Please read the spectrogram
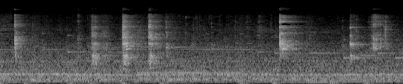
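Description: A steel knife and fork clink and scrape against a ceramic plate while cutting a steak, in scattered sharp clicks, over a faint steady hum.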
